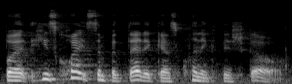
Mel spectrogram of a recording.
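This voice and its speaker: A woman reading a rhyming children's storybook aloud in an expressive, measured manner. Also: lowish voice. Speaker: children's book reader.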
